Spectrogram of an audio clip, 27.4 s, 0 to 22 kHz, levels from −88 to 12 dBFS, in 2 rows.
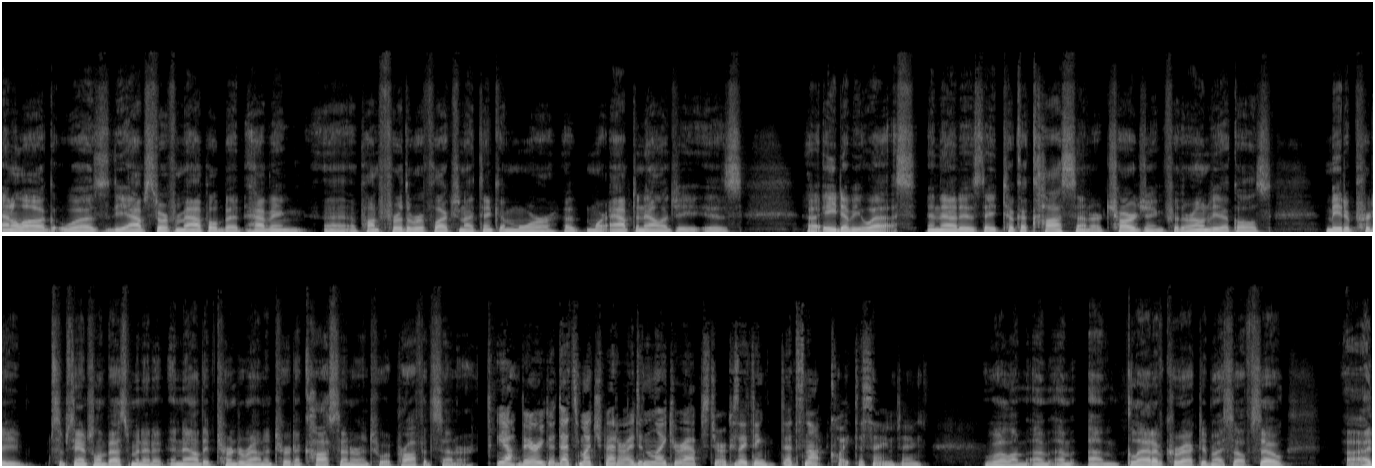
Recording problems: abrupt cut into speech; at the start and the end

